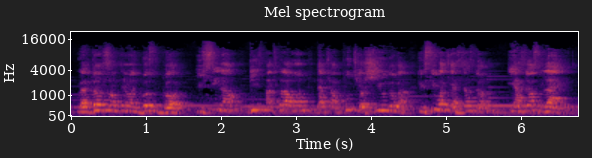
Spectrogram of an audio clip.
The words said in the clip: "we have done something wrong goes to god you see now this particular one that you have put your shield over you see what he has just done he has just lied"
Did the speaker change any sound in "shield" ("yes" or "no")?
no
